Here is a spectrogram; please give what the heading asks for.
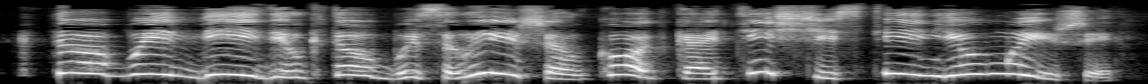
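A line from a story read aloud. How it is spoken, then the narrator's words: Shrill teasing chorus. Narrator (Russian): Дразнили они мыши брата, визгливой надоедливой стаей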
